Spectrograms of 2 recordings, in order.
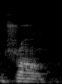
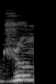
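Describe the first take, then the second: First: The vowel is a short open 'o' sound. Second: The vowel is a rounded 'oo' sound. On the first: The speaker calls it right. "এটা হচ্ছে ড্রম" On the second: The speaker calls it wrong. "আবার ড্রুম বলা শুরু করো না"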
